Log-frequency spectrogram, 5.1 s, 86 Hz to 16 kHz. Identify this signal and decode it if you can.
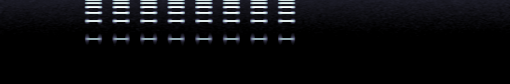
Beep code, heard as beeps from a small speaker, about 1420 Hz. 8 short. In AMI BIOS tables: display memory failure; in Dell tables: LCD failure.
